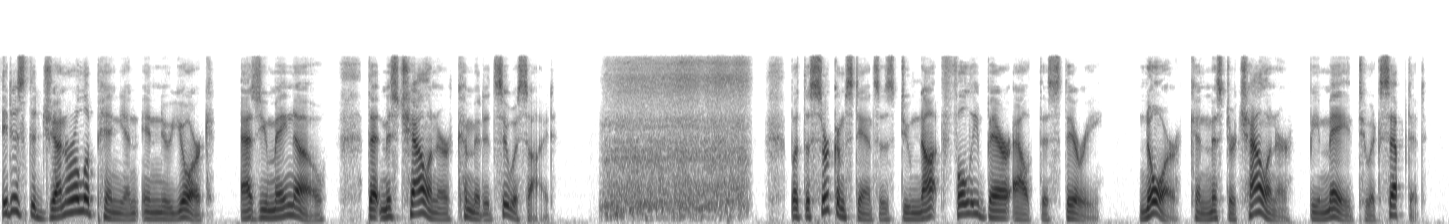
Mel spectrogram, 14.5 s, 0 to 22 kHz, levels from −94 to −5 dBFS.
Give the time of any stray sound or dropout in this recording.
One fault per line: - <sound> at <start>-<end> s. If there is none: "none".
- breath at 6.0-7.5 s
